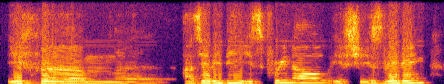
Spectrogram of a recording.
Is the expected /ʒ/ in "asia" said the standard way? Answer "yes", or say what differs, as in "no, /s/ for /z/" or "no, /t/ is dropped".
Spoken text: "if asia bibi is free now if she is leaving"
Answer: no, /z/ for /ʒ/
